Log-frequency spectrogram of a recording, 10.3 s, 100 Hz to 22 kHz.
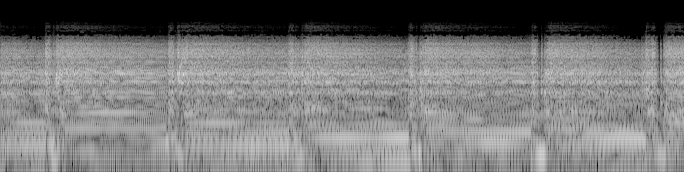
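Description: Electric guitar played through a Revv G3 distortion pedal into a Nux Solid Studio power-amp and cabinet-IR simulator. It plays heavily distorted sustained chords, striking a new chord about every two seconds and letting each one ring.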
